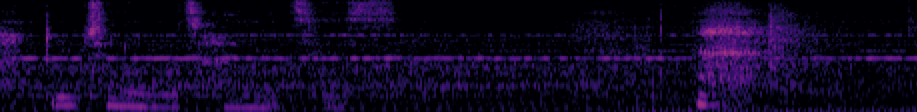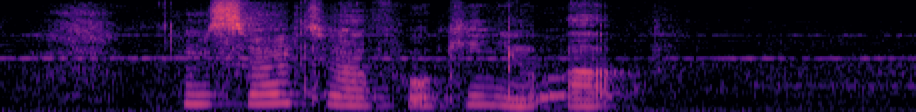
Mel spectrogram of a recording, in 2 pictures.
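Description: A young woman speaks tearfully and pleadingly, close by.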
